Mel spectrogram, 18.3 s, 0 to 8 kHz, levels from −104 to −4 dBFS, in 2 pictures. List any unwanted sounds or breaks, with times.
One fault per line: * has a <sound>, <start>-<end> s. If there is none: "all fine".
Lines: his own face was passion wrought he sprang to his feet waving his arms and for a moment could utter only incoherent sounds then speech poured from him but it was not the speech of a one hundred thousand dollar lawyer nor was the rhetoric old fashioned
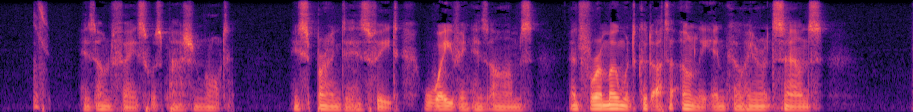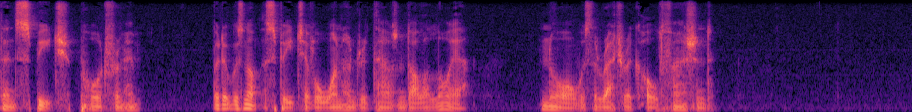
* has a chirp, 0.3-0.5 s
